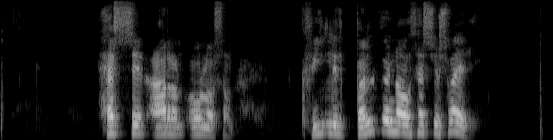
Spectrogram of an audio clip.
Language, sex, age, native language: Icelandic, male, 40-49, Icelandic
